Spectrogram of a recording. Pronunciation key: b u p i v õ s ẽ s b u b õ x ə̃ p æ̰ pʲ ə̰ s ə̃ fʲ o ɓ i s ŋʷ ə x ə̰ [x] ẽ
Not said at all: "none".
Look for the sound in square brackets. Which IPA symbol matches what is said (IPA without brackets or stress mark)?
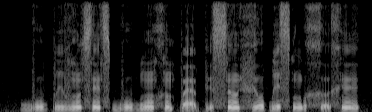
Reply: x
